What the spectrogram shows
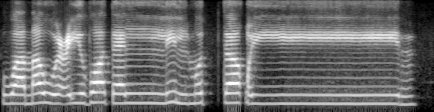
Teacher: پہ سٹریس نہیں دیا جائے گا، اور متقین ایسے نہیں پڑھنا، تا کے اوپر بھی سٹریس دینا ہے کیونکہ یہاں پہ تشدید آ رہی ہے · موٹا کریں گے تو وا بن جائے گا، وموعظۃ للمتقین۔ دیکھیں للمتقین میں پہلا جو لام ہے اس کے اوپر تو آپ نے سٹریس دینا ہے، لیکن دوسرے کے اوپر جزم ہے، یہاں پہ سٹریس نہیں دیا جائے گا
